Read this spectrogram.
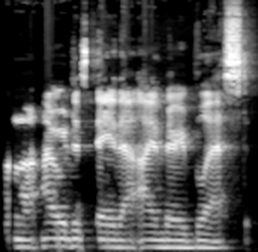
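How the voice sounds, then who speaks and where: A North Carolina man, a content creator appearing as an interview guest, talks about himself reflectively in casual interview style, full of fillers and restarts. His voice is lowish and sharp in tone, delivered completely flat at a normal speed. There's slight background noise.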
